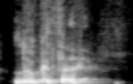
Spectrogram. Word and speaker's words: Lukather: Yeah, but I think a lot of the time, even today, somebody like Luke Lather, I can never say his name right. Lukather.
